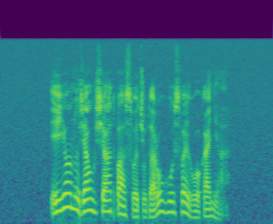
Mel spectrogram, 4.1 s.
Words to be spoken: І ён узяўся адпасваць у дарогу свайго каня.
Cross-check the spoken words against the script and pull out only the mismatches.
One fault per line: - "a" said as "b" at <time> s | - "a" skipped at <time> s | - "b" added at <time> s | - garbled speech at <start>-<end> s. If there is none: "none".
none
